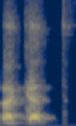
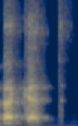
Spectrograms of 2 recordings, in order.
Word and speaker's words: بَكَتْ: So you must say فَمَا بَكَتْ عَلَيْهِمُ السَّمَاءُ, فَمَا بَكَتْ عَلَيْهِمُ السَّمَاءُ, if you can hear that. All right, you have to like hold it a little bit.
